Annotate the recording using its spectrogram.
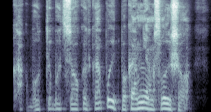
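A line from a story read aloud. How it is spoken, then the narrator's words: Whispered. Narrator (Russian): прошептал Ленька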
